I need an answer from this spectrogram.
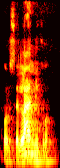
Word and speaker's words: porcelánico: En el caso de los pegantes para porcelanato, ya vamos terminando ya, porcelánico, y el acento en la A.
